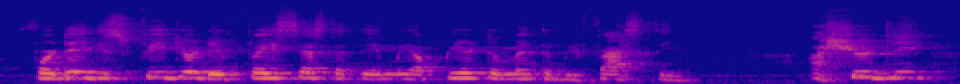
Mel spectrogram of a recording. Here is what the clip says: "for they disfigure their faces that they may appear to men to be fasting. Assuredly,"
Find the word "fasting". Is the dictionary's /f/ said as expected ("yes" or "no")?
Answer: yes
